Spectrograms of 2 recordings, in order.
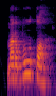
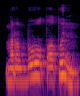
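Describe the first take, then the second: First: The word ends in -ah. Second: The word ends in -atun.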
